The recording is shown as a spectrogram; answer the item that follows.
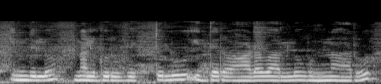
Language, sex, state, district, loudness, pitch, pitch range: Telugu, female, Telangana, Hyderabad, -13 LUFS, 190 Hz, 185-200 Hz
